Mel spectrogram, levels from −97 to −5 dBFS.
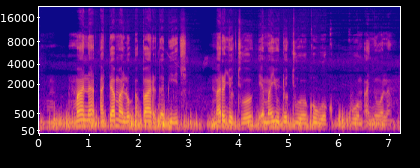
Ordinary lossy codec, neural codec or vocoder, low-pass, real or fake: none; none; none; real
